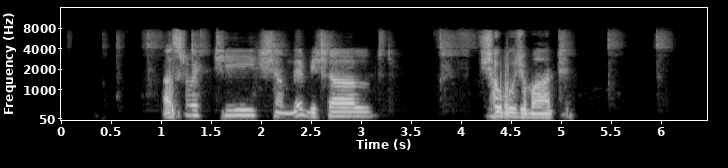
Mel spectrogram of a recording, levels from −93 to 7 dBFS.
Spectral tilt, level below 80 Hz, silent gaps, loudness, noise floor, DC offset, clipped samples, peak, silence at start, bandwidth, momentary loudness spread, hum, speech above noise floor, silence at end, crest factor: -4.5 dB/octave; -56 dBFS; 3.51-3.72 s, 5.73-5.90 s; -18 LUFS; -65 dBFS; under 0.1%; under 0.1%; -2 dBFS; 0.85 s; 8 kHz; 23 LU; none; 47 dB; 0.45 s; 18 dB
